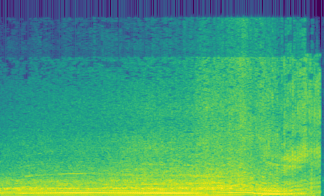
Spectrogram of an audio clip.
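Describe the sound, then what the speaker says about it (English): Straight-piped turbocharged Pontiac GTO with long tube headers and X-pipe exhaust revving hard and loud, a steady rising engine drone held for about three seconds before cutting off abruptly. "The car is loud"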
